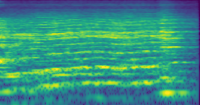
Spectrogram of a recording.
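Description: Symphony orchestra strings, violins and cellos, playing held notes after a soprano's sung phrase ends, dying away near the end.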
